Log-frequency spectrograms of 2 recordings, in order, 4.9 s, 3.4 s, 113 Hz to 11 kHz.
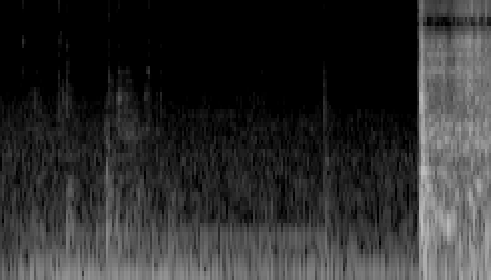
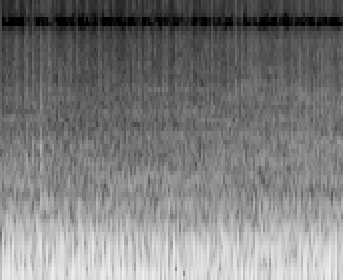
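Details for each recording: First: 1967 Ford F-250 Highboy brush truck, 352 V8, four-speed, long abandoned, first start attempt: quiet, uneven cranking for four seconds, then it suddenly catches and roars loud and ragged, with debris blowing out the exhaust. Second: Abandoned 1967 Ford F-250 highboy with a 352 V8 and four-speed, revived on a small add-on fuel pump: a deep, steady, even rumble with slight smoke after blowing debris out of the mufflers. Normal idle.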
